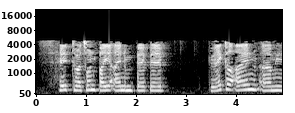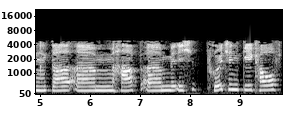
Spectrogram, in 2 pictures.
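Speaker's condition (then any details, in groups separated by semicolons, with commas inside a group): Stuttering; severe stuttering, difficult since school years, persisting into working life; strong stuttering symptoms; constantly affected, including when ordering, paying in shops and at work; repeated sounds, blocks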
